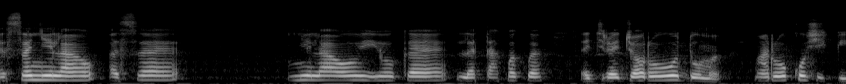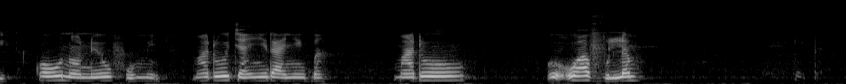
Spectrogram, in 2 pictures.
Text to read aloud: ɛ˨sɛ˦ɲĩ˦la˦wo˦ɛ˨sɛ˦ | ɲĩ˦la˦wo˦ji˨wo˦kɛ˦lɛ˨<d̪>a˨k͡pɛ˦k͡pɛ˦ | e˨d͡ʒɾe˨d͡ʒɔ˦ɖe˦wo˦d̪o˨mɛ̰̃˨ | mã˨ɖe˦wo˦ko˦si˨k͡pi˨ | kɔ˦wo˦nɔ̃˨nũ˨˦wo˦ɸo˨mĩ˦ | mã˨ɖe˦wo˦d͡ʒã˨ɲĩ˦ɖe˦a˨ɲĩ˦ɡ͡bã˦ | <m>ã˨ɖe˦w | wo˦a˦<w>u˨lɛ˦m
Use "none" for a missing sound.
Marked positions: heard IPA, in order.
t̪, m, v

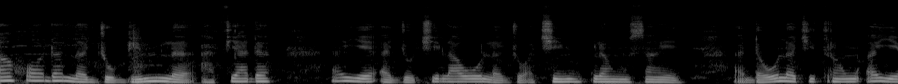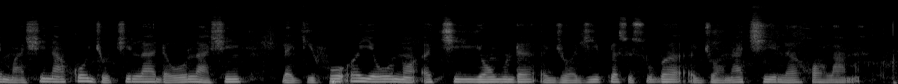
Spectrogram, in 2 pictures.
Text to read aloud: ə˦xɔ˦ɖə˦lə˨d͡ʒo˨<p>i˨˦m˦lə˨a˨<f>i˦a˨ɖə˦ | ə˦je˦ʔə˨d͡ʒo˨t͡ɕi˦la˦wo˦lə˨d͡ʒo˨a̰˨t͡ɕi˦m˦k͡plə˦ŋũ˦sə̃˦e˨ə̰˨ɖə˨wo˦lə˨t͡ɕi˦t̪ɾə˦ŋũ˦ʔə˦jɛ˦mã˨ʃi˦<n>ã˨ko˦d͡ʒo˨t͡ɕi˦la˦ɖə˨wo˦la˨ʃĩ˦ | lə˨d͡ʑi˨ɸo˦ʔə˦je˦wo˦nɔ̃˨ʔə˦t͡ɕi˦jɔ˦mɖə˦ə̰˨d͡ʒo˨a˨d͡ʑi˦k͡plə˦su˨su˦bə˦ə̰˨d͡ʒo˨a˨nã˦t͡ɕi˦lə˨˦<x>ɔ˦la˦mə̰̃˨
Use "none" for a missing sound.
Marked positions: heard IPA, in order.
b, f, n, x

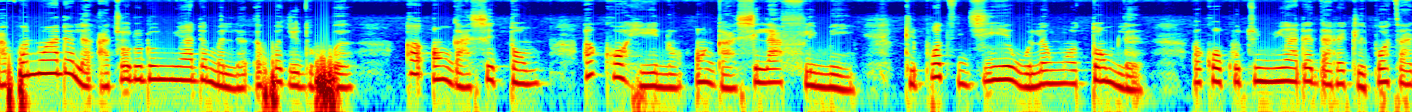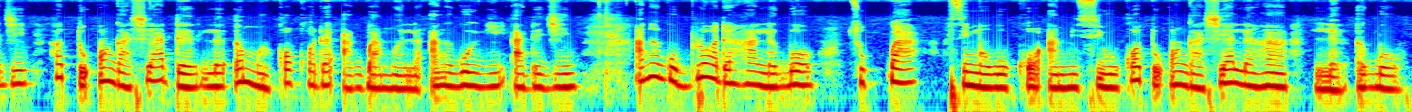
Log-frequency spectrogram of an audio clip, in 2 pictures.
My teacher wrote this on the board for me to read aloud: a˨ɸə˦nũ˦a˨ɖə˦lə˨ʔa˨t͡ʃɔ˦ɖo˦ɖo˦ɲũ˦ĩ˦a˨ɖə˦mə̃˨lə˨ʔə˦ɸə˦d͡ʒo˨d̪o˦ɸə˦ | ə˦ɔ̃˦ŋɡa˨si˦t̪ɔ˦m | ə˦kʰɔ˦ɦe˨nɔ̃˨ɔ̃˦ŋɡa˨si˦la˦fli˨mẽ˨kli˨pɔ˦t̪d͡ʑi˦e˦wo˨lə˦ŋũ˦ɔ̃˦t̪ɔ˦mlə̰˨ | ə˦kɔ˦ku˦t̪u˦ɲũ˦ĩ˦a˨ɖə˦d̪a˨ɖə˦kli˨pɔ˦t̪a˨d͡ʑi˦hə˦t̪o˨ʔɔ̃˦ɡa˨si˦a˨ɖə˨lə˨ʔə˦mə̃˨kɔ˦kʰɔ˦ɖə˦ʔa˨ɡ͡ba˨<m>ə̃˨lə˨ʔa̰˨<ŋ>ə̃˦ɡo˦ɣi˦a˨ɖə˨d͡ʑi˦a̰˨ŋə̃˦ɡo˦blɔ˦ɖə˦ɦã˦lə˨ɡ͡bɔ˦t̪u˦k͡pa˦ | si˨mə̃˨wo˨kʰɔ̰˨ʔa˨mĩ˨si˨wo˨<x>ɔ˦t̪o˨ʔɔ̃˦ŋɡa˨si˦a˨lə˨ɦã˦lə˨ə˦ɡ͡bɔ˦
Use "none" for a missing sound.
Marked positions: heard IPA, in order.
m, ŋ, k

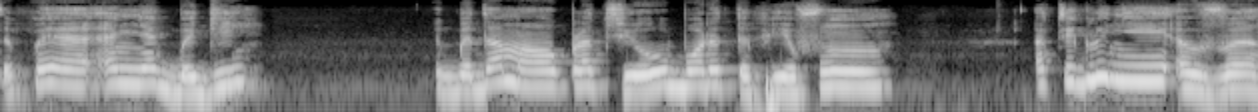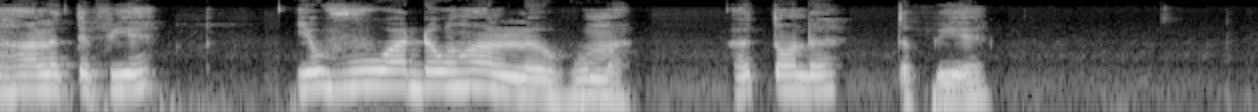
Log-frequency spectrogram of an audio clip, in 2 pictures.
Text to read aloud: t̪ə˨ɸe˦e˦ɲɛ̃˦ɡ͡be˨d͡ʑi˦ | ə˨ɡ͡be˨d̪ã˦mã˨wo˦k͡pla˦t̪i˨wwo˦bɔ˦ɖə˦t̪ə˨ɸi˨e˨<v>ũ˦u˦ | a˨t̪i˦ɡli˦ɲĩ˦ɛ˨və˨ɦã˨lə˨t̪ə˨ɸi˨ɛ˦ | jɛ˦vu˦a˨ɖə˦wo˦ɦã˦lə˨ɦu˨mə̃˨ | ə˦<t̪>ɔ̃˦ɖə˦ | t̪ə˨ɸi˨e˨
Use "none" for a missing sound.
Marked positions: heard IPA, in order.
f, t̪

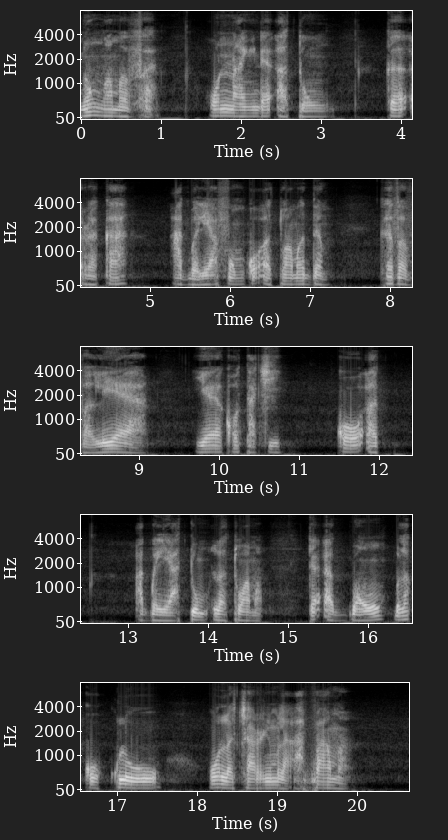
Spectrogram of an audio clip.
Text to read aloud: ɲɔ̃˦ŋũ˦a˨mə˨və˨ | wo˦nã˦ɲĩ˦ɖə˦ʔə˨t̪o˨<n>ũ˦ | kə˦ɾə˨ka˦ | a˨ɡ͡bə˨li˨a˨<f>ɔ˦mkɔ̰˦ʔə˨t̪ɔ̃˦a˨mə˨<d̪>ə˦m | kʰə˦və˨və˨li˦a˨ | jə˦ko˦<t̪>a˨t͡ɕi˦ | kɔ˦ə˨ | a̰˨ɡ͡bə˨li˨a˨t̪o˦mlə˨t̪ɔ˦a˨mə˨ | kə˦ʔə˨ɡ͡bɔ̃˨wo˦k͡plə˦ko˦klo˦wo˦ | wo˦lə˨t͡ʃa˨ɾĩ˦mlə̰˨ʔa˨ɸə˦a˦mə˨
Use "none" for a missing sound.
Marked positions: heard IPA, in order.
ŋ, f, d̪, t̪

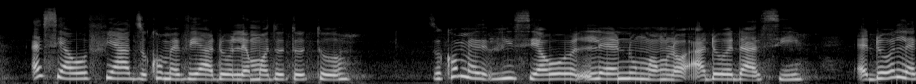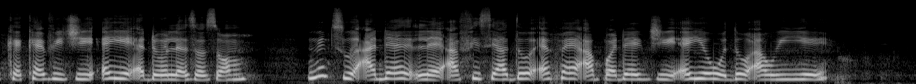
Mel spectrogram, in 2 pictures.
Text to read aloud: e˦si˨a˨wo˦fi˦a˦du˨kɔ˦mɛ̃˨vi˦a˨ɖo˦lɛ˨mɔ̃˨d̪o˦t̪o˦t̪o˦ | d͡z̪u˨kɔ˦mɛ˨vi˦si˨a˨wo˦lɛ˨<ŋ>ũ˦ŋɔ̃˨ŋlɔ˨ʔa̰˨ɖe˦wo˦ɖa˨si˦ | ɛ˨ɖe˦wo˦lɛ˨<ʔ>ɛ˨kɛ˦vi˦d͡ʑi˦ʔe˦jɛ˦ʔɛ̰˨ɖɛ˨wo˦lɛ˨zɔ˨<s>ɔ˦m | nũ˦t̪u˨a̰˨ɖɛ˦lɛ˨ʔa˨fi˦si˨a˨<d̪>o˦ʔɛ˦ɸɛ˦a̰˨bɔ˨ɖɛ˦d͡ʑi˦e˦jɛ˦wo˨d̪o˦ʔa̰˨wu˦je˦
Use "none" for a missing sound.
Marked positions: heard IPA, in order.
n, k, z, d̪

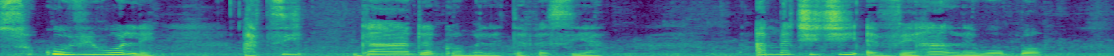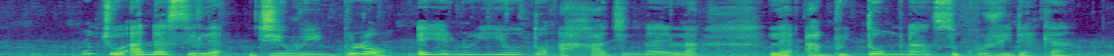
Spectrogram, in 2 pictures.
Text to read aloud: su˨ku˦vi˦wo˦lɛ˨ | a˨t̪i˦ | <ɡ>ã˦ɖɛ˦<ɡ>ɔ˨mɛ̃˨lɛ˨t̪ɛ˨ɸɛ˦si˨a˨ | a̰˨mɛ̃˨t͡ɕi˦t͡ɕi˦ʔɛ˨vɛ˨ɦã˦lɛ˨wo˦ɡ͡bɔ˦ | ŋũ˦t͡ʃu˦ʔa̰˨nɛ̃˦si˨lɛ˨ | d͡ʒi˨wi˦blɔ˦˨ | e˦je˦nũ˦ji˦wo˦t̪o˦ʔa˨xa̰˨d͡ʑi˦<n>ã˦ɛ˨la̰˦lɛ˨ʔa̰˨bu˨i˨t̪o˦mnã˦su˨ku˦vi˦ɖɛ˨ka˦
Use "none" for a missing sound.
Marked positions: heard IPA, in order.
ɡ, ɡ, n

